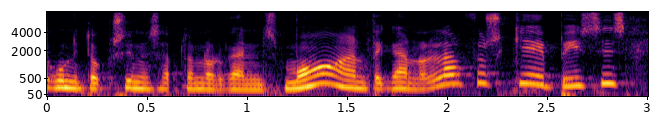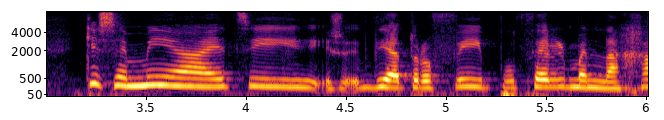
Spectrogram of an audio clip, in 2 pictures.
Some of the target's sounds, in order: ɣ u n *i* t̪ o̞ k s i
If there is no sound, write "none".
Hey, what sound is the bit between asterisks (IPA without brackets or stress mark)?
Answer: i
